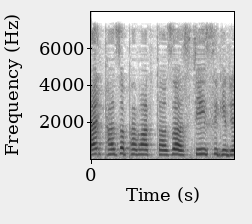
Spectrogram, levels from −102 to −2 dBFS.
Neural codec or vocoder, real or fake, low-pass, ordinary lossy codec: codec, 16 kHz, 1.1 kbps, Voila-Tokenizer; fake; 7.2 kHz; none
